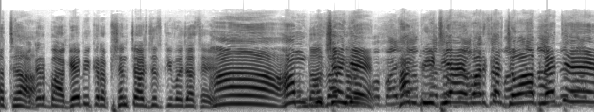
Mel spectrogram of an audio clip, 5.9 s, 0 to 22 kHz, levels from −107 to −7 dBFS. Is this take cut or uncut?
uncut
